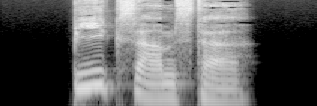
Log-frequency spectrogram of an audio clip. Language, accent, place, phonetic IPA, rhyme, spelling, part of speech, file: German, Germany, Berlin, [ˈbiːkzaːmstɐ], -iːkzaːmstɐ, biegsamster, adjective, De-biegsamster.ogg
- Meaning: inflection of biegsam: 1. strong/mixed nominative masculine singular superlative degree 2. strong genitive/dative feminine singular superlative degree 3. strong genitive plural superlative degree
